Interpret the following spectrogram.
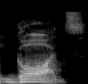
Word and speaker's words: Gawds: we got the fantasy gods did I say go I want to say it because it's spelled g-a-w-d you gotta say you gotta say Gods it's the gods Gods yeah with the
